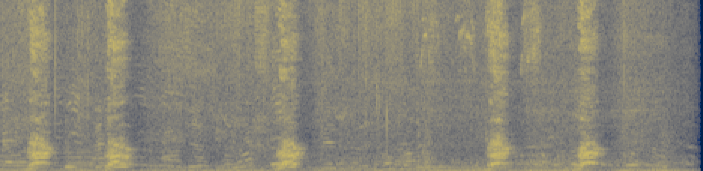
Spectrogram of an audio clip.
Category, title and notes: Sound effects > Animals
There was an angry dog barking in the street, voices can be heard in the background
